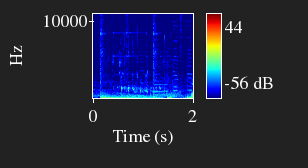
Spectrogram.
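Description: Water poured from a glass pitcher into a glass mug, faint under steady background music.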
